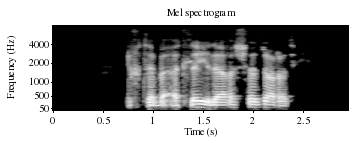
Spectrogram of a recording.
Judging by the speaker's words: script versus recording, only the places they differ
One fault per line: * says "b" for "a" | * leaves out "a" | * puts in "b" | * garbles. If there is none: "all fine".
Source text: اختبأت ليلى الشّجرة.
all fine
